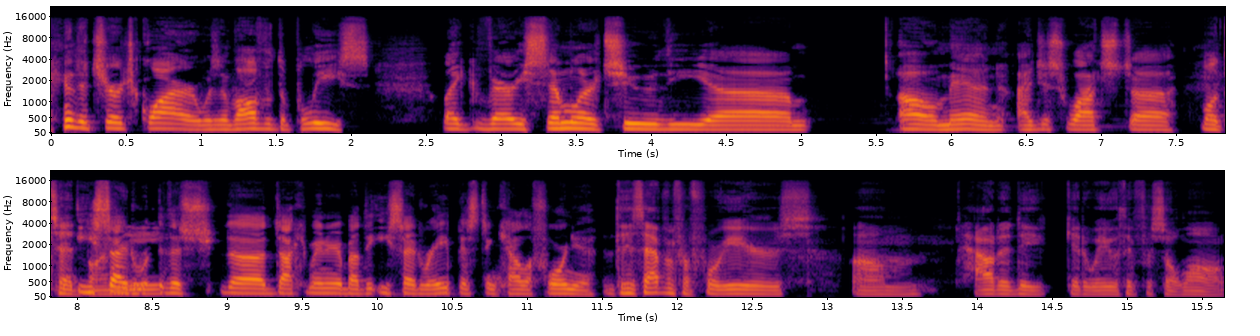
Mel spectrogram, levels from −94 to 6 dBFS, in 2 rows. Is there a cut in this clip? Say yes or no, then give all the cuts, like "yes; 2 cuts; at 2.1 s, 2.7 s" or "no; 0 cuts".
yes; 1 cut; at 11.5 s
